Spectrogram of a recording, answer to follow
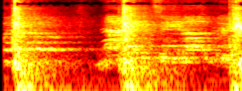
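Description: Stepping routine: two heavy stomps on a stage floor about a second apart, with a group of women's voices chanting together between and after them.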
